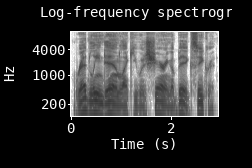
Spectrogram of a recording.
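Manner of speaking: ordinary delivery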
